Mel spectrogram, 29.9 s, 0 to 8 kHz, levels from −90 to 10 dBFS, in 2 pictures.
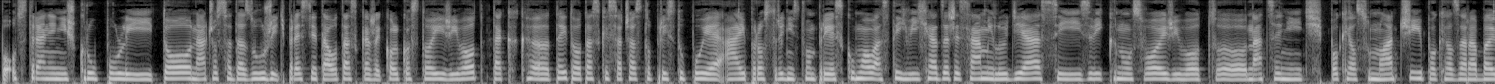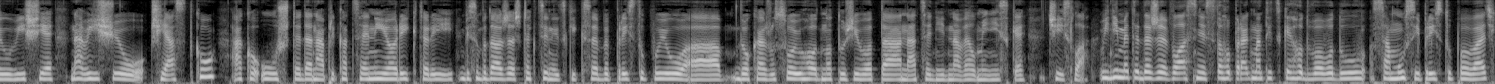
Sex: female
